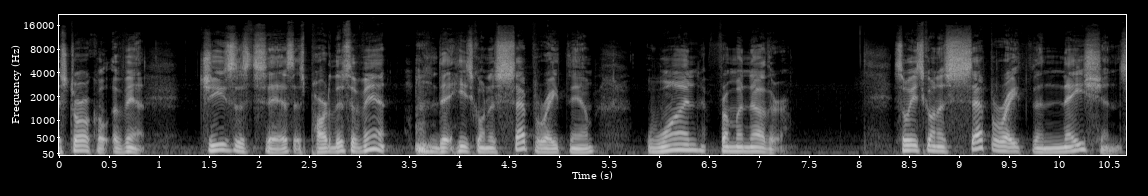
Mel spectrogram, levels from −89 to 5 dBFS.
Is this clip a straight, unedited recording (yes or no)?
no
